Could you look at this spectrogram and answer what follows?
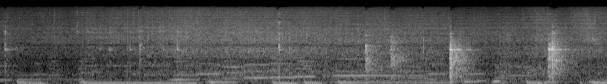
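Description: A sofrito of onion, garlic, paprika and freshly added chopped red sweet pepper sizzling in a stainless steel frying pan. In the second half a spatula stirs it, knocking against the pan three or four times.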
